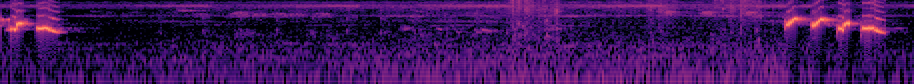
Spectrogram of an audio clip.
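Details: Female red-whiskered bulbul calling in a cage to stimulate others to sing, giving a brief pair of high chirps, then after a long pause a crisp four-note descending chirp series.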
